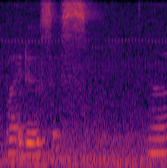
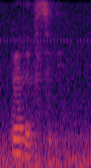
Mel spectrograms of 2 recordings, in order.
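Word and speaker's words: Paideusis: In English, it is pronounced Paidusis. The Greek pronunciation would be something like Pedevsi. I consulted a Greek friend of mine, so I may not be pronouncing it completely correctly, but that's what I'm saying, closer to.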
